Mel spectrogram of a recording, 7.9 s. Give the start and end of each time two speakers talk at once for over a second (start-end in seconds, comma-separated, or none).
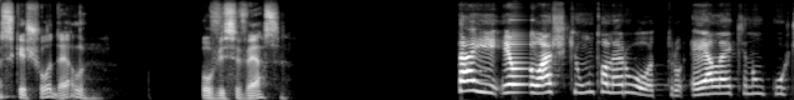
none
